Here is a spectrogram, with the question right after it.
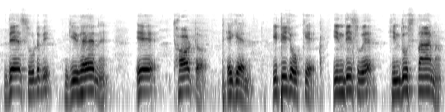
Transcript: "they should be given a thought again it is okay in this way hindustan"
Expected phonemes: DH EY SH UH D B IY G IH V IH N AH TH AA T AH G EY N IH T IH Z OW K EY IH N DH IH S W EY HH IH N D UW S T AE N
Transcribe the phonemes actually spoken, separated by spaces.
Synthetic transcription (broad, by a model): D EY S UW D B IY G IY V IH N AH T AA T AH G EY N IH T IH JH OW K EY IH N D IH S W EY HH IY N D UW S T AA N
